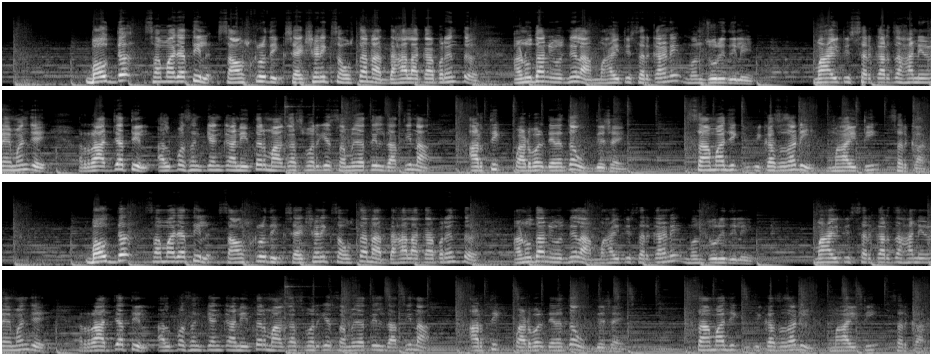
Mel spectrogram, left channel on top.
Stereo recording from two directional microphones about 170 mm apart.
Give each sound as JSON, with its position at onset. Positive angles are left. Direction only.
{"t": 0.9, "sound": "a man's voice", "side_deg": 35}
